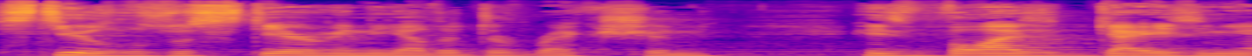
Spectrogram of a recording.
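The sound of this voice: An unforced reading voice is heard. The intonation stays fairly even.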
